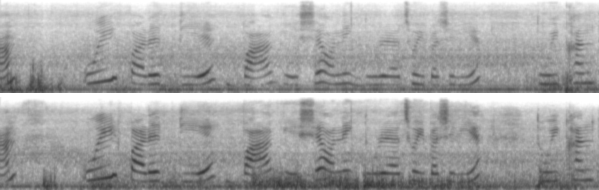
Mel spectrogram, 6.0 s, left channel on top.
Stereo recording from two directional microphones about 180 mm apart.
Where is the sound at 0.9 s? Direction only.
5° right (ahead or behind).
